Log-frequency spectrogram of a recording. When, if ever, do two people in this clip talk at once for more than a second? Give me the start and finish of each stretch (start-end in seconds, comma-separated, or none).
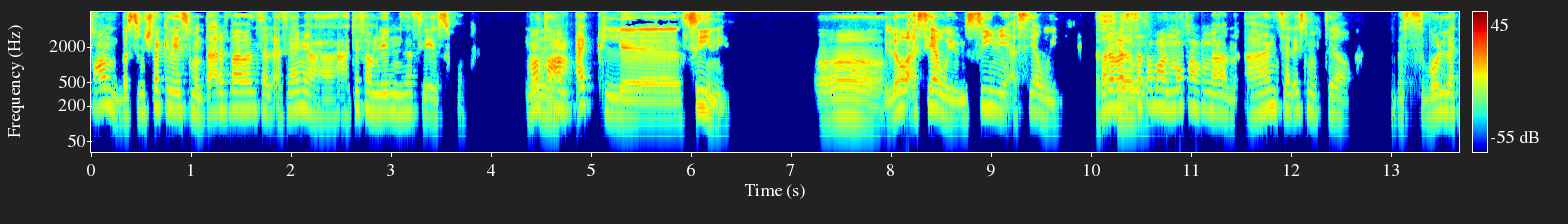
none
